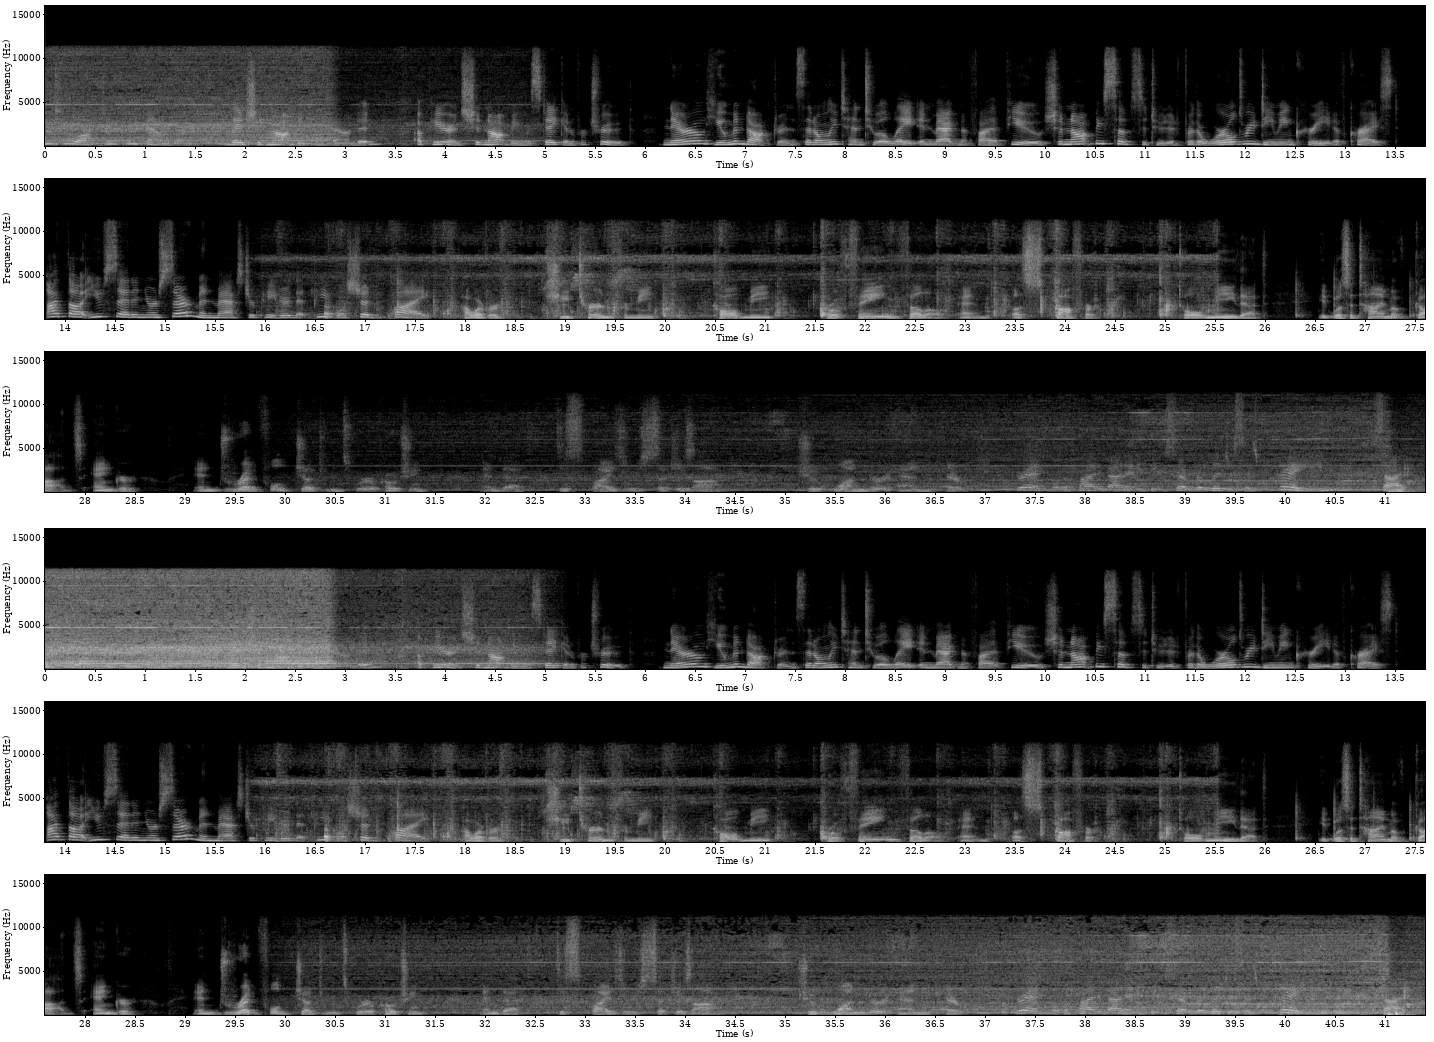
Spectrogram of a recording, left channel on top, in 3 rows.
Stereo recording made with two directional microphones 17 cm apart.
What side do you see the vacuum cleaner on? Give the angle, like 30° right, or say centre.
70° right.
